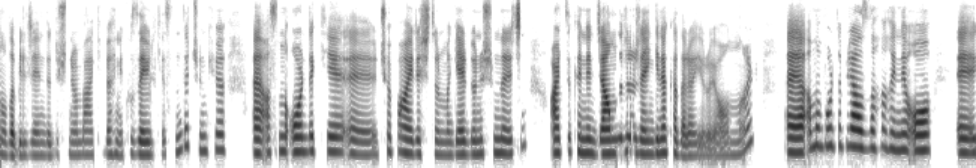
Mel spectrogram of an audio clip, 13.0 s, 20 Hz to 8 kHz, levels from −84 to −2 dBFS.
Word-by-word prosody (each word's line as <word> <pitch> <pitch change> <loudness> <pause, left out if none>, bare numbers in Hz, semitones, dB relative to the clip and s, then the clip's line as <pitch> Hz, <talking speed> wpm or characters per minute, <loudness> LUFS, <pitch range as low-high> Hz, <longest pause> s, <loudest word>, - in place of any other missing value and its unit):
olabileceğini 175 -1 -5
de 170 - -10
düşünüyorum, 185 -1 -12
belki 185 +2 -10
de, 185 - -5
hani, 185 -2 -11
kuzey 185 -1 -1
ülkesinde. 215 +10 -10
Çünkü, 235 -3 -10 0.5
eee, 205 - +7
aslında 215 +3 0
oradaki, 225 +1 0
eee, 195 -5 -2
çöp 225 -3 -6
ayrıştırma, 195 -3 -1
geri 185 +1 0
dönüşümler 200 +1 -3
için 300 +11 -2 0.3
artık, 210 +2 +1
hani, 205 -2 +1
camların 205 +3 +4
rengine 195 +1 +2
kadar 190 -5 -3
ayırıyor 170 0 -7
onlar. 190 - -7 0.5
Eee, 215 0 +9
ama 290 +3 -2
burada 305 0 -3
biraz 285 -3 +6
daha, 275 0 -3
hani 250 -1 0
o, 240 +1 +6 0.4
eee, 210 0 +3
205 Hz, 150 wpm, -25 LUFS, 185-230 Hz, 0.5 s, Eee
